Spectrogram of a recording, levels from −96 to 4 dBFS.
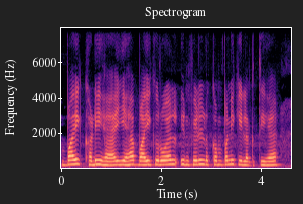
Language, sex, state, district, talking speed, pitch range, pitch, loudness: Hindi, male, Uttar Pradesh, Shamli, 140 wpm, 215-235 Hz, 225 Hz, -17 LUFS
